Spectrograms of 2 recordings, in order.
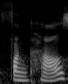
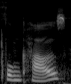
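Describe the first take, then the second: First: The first vowel sounds like English 'fun'. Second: The first vowel is a German 'oo' sound. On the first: The speaker calls it wrong. "the pronunciation is not Funkhaus" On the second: The speaker calls it right. "it's Funkhaus"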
